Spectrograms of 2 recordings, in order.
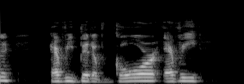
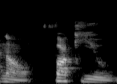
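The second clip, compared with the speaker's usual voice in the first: ordinary talk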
